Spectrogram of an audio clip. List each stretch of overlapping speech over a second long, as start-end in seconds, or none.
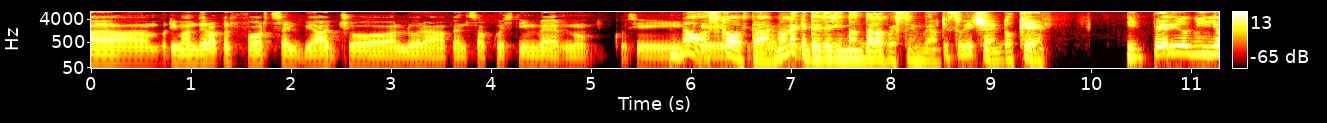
5.8-7.2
